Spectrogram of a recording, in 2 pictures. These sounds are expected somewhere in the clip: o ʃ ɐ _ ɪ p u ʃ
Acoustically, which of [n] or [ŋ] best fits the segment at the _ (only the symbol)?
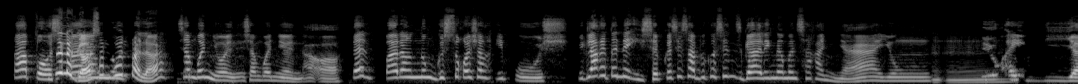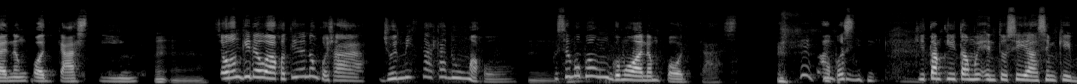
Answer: ŋ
